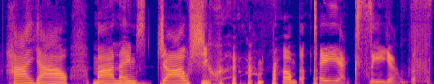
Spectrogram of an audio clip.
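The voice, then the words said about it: Put-on American Southern accent. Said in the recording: “If I was going to do it as an American ... But I don't speak like that. I speak like this.”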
